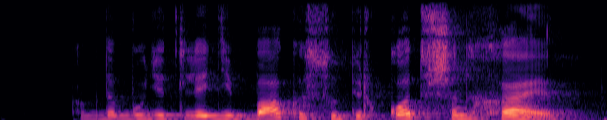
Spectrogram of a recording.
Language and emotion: Russian, neutral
